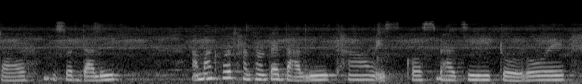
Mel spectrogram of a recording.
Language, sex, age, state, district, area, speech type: Assamese, female, 30-45, Assam, Nagaon, rural, spontaneous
